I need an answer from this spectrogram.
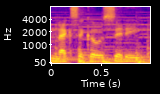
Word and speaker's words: Mexico City: um excuse me it's it's in the original spanish it is pronounced mexico city not mexico city so yeah i want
